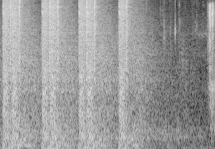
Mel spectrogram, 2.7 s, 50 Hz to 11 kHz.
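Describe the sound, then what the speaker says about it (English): AK-47 fire in Counter-Strike: Global Offensive (CS:GO), loud and close, sounding as four sharp reports in two quick pairs against a wall, each followed by a short decaying tail. "So let's say you want to do a 2-shot burst."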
